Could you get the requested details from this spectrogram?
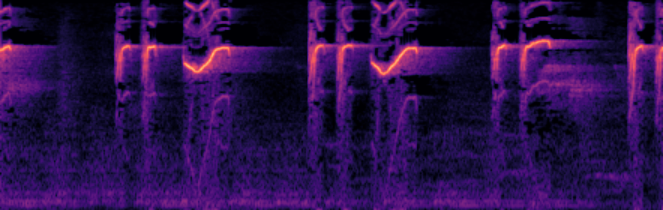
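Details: Kolibri Wulung sunbird song played as a master recording to train captive birds and lure wild ones: sharp high whistled notes, each with a rising-falling sweep, in bursts about every one and a half seconds with pauses between.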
